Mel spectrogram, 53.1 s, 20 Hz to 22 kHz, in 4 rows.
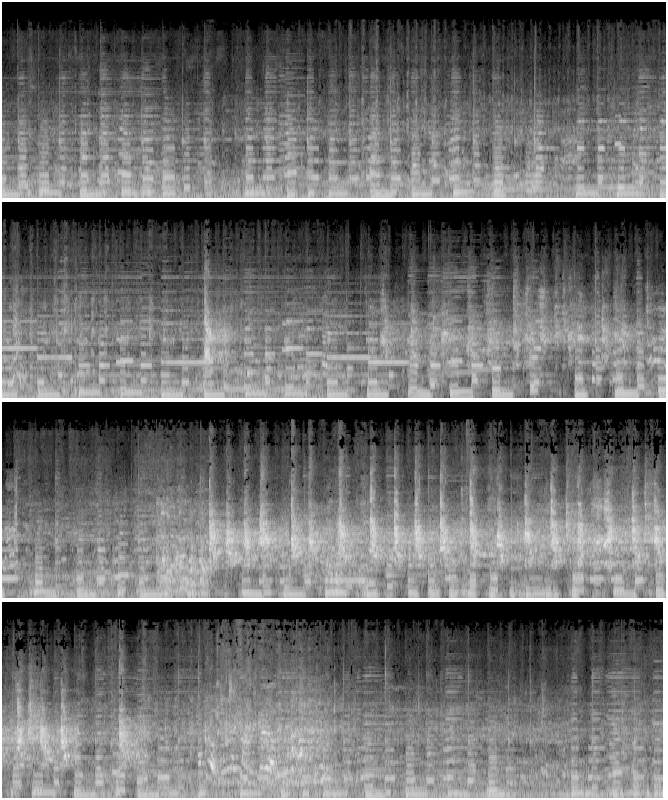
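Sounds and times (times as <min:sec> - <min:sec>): background music with bass line: 0:11.5 - 0:50.1
dog barking: 0:17.3 - 0:17.9, 0:20.8 - 0:25.9, 0:30.7 - 0:41.4, 0:42.1 - 0:42.8.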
